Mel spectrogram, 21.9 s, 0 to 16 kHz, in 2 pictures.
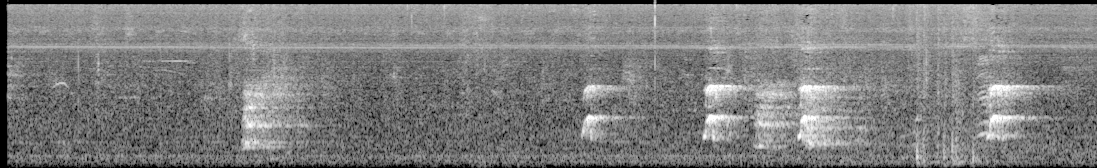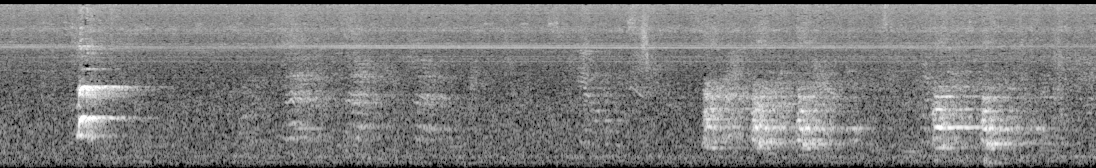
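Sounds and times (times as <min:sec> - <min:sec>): dog barking: 0:02.4 - 0:03.1, 0:05.8 - 0:06.3, 0:07.0 - 0:08.8, 0:09.9 - 0:10.5, 0:11.7 - 0:12.4, 0:18.0 - 0:19.6, 0:20.3 - 0:21.5.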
